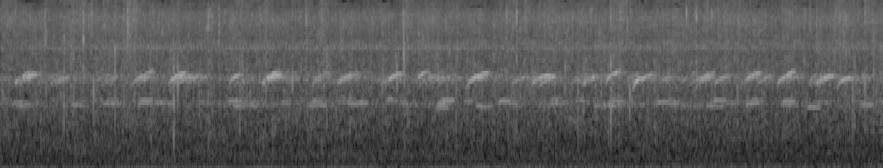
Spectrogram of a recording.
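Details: On the Big Island of Hawaii, a rhythmic coqui frog chorus rings out in falling rain: clear rising whistled chirps, each preceded by a lower note, repeating several times per second across overlapping callers, with patter of raindrops beneath.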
